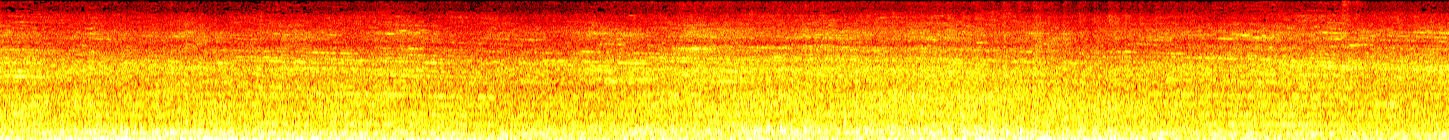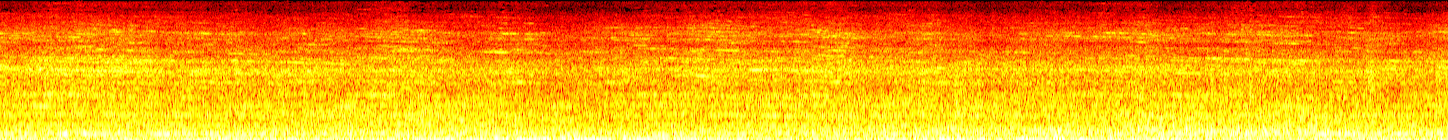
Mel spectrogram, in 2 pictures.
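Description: A long freight train rumbles steadily past nearby.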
